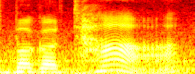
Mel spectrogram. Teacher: emphasis on the last syllable that's why there's an accent mark on it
